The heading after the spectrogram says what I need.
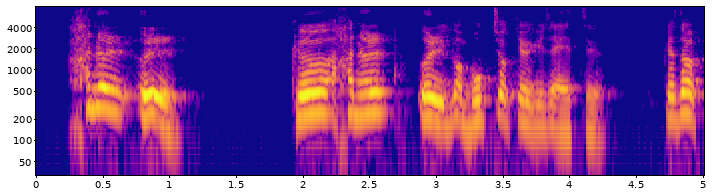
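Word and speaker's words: את: 그 다음에 알렙에 지금 점 두 개 에가 있는 거죠. 그래서 이응이니까 에, 그 다음에 타브니까 트. 그래서 여기 그냥 붙여준 거죠. 티귿에 에트.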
